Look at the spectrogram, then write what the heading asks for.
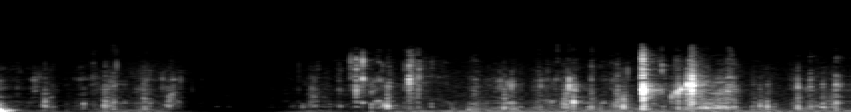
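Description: Close-miked chewing of spicy boneless chicken feet with a furikake rice ball: soft, irregular wet crunches and mouth clicks, broken by a brief dead-silent gap about a second and a half in.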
